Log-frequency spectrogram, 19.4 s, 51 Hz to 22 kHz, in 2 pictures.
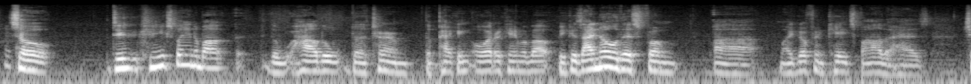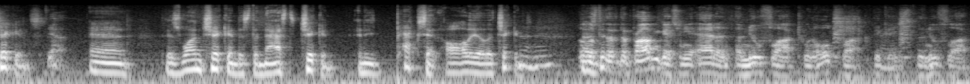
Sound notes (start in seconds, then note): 15.4 voiceover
